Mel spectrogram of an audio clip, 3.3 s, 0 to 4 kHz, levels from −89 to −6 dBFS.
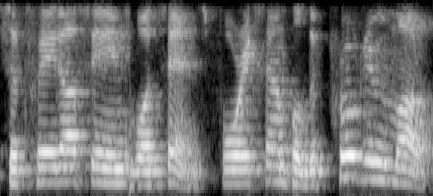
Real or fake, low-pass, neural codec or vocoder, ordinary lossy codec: real; 3.6 kHz; none; Opus, 64 kbps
